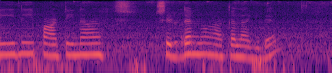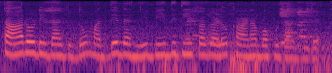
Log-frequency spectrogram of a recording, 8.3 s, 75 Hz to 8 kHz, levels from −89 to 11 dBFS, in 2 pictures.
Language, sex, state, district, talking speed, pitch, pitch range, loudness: Kannada, female, Karnataka, Dakshina Kannada, 95 wpm, 240 Hz, 220-250 Hz, -28 LUFS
